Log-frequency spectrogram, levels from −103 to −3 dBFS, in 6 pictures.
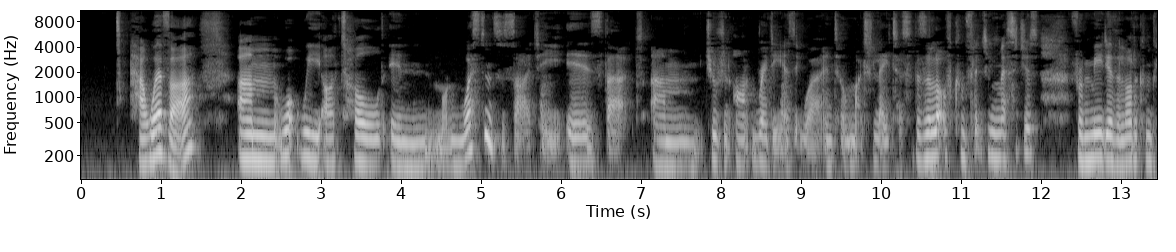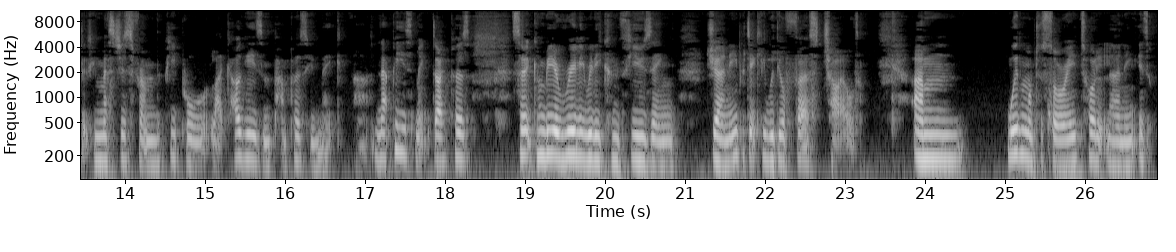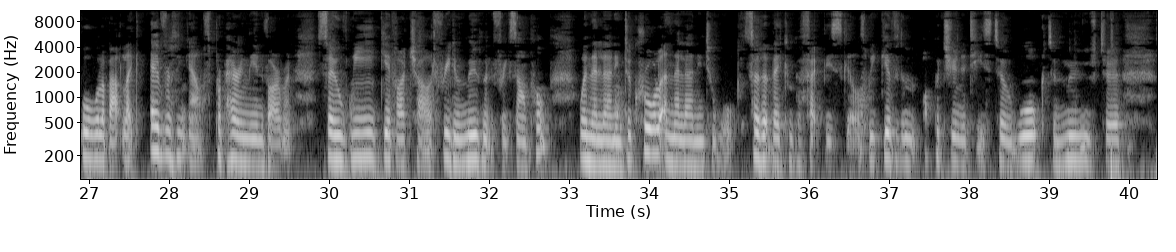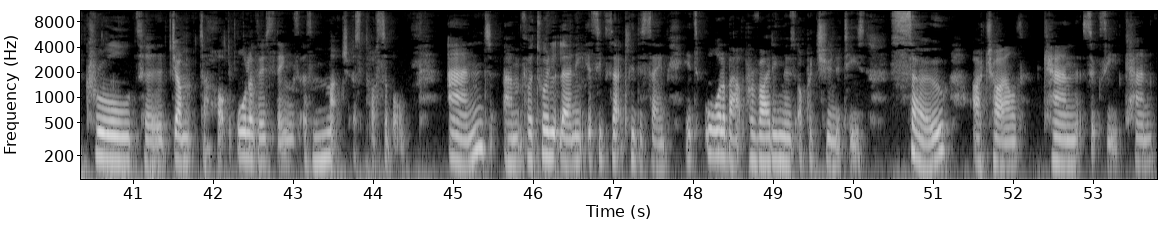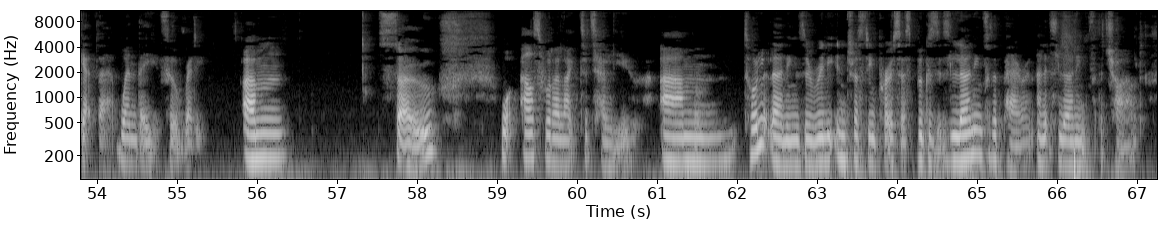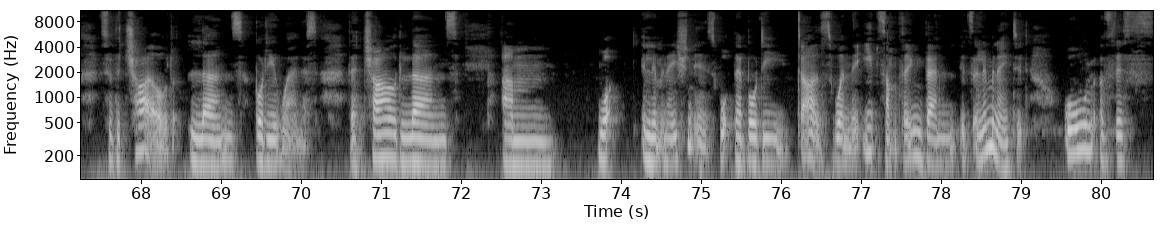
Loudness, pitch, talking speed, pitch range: -33 LUFS, 170 Hz, 155 wpm, 155-185 Hz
